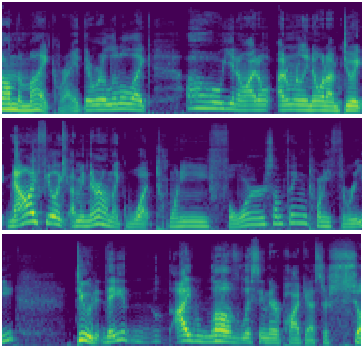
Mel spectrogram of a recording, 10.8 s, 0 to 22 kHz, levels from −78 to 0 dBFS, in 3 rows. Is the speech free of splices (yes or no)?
yes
